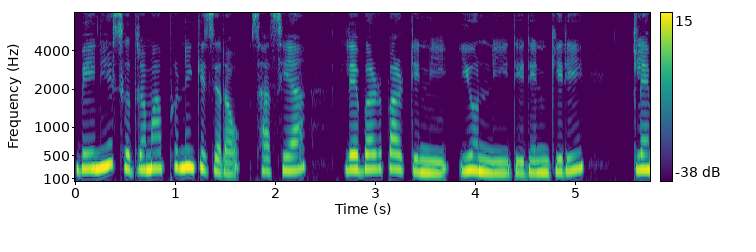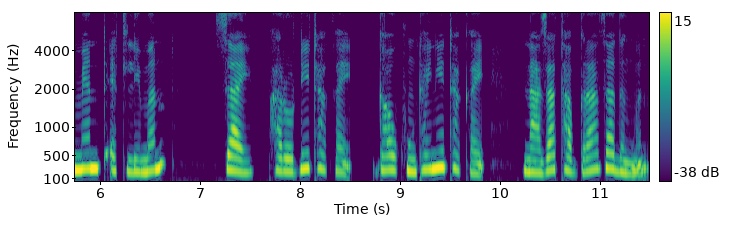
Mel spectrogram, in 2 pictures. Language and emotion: Bodo, neutral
